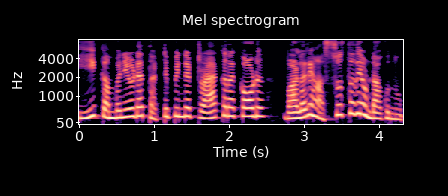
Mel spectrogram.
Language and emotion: Malayalam, disgusted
